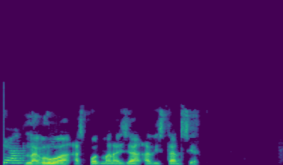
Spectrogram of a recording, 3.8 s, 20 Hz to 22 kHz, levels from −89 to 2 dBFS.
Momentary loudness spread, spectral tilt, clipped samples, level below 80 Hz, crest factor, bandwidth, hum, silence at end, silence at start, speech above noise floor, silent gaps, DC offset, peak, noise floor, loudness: 13 LU; -5.5 dB/octave; under 0.1%; -62 dBFS; 16 dB; 7.8 kHz; none; 1.15 s; 0.05 s; 73 dB; none; under 0.1%; -2 dBFS; -89 dBFS; -16 LUFS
